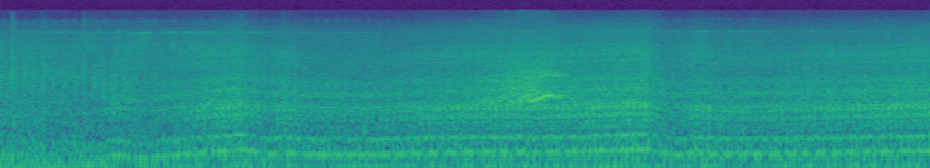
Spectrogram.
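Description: A car engine revs up as the car speeds away.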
